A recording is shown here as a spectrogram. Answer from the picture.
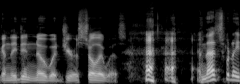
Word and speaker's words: girasole: people spoke English, and there was a mispronunciation of the Italian word for sunflower, which is girasole. And the idea is that an English speaker said, "Oh, a girasole artichoke, a Jerusalem artichoke," and they didn't know what girasole was.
